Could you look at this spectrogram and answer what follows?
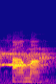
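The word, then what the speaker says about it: kamma: we understand karma comma karma is the sanskrit pronunciation comma the pali pronunciation if we see that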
